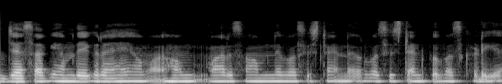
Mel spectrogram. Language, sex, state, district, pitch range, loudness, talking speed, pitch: Hindi, male, Delhi, New Delhi, 140-145 Hz, -16 LUFS, 240 wpm, 145 Hz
